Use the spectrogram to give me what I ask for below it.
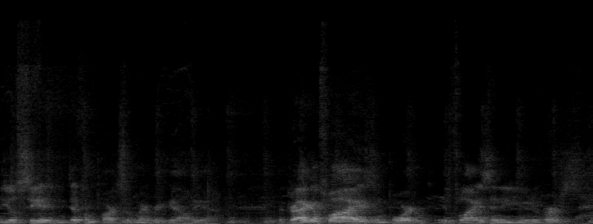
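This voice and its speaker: A man speaks at medium pitch with ordinary pitch variation. Audible room echo and music sit in the background. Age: 60s. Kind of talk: show-and-tell presentation.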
